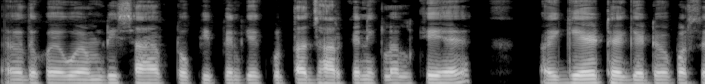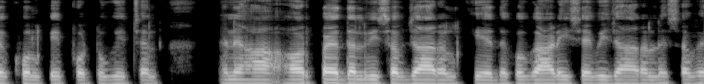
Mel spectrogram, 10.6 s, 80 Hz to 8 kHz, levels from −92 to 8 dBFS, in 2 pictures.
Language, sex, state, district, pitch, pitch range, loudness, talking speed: Magahi, male, Bihar, Gaya, 125 Hz, 120-125 Hz, -18 LUFS, 250 wpm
